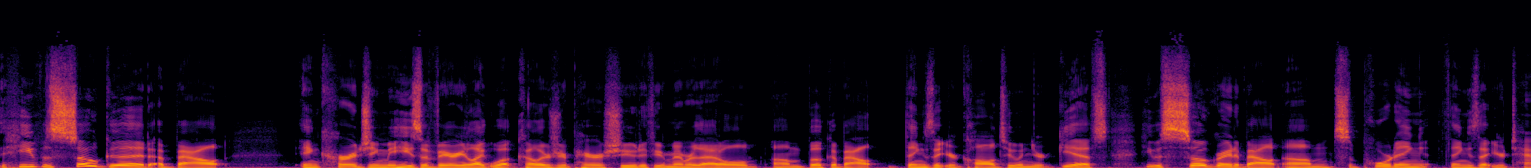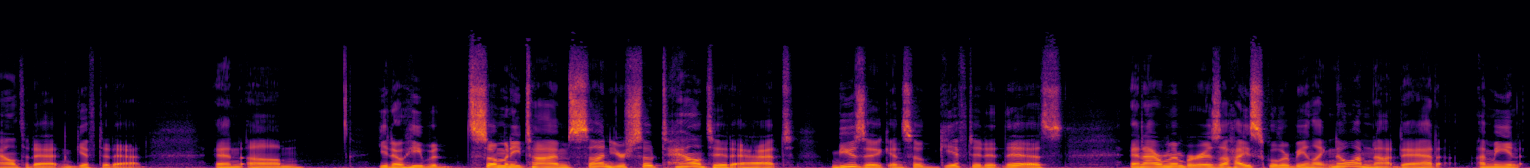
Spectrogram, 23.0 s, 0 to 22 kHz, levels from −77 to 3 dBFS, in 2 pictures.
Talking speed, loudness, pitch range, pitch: 210 wpm, -20 LUFS, 115-165 Hz, 135 Hz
